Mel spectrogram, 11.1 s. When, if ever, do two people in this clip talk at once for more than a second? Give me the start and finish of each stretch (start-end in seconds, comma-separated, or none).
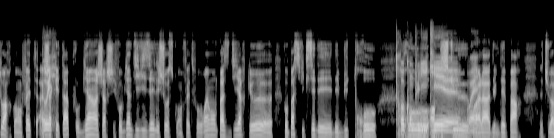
8.1-9.7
